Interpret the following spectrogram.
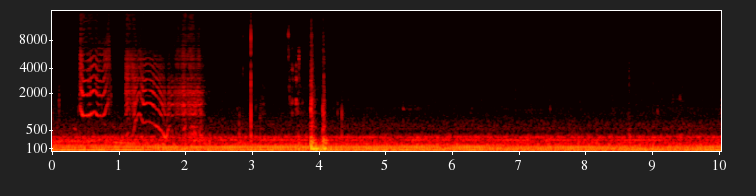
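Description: Steady low hum of a car's idling engine heard inside the cabin. Two short high-pitched warbling sounds come in the first two seconds, and a single knock about four seconds in.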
